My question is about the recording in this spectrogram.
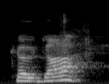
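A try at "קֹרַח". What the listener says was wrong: Wait, Korach. See, it doesn't have the tail to make it a duh, right?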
